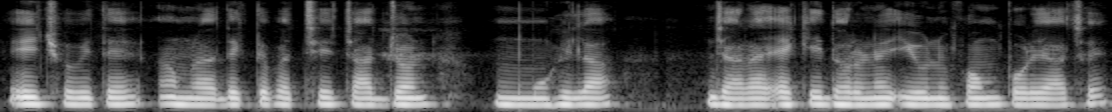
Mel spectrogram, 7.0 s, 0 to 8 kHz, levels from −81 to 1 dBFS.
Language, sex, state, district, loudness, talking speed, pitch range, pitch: Bengali, female, Tripura, West Tripura, -15 LUFS, 110 wpm, 130-140 Hz, 135 Hz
